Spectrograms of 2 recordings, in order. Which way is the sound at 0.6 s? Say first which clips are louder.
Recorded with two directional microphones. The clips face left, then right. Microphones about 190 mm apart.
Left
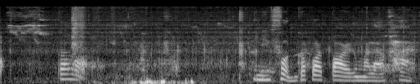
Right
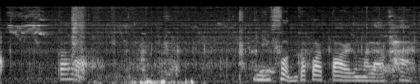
Left 1 dB; 5° left (ahead or behind).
